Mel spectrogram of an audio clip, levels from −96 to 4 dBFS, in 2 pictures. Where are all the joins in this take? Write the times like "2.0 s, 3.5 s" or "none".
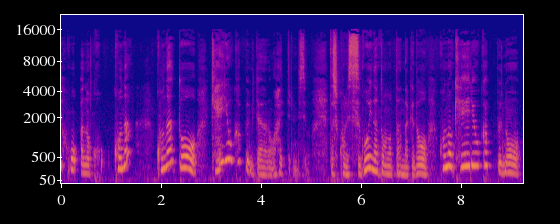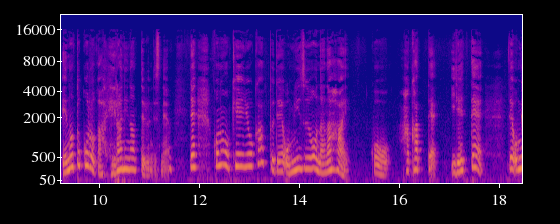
none

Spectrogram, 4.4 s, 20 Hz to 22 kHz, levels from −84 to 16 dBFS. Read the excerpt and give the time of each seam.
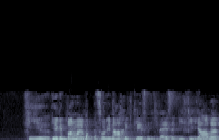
1.0 s

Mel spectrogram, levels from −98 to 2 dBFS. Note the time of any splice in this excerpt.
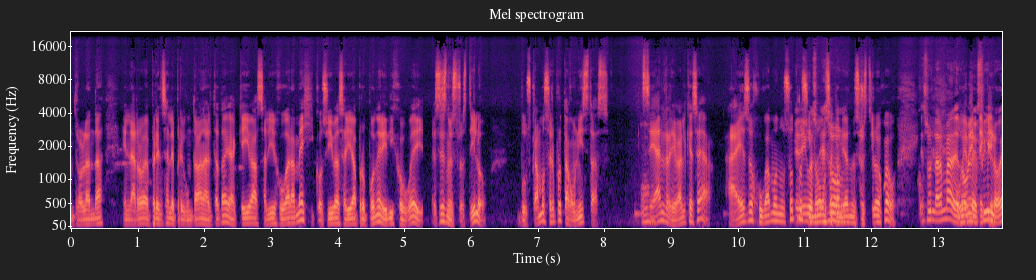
5.3 s, 12.7 s

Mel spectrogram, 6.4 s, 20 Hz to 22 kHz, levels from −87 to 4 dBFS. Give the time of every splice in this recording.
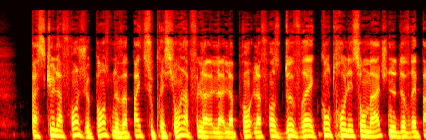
none

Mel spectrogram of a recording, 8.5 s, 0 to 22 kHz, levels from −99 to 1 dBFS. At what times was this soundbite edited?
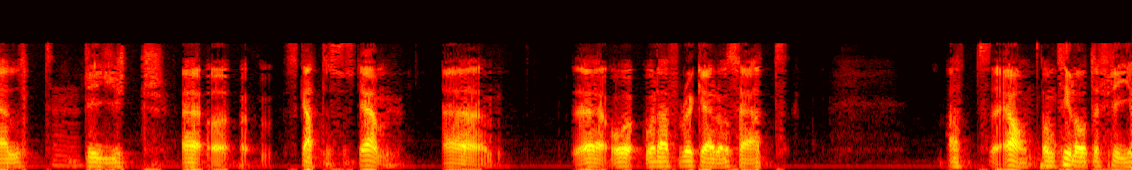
none

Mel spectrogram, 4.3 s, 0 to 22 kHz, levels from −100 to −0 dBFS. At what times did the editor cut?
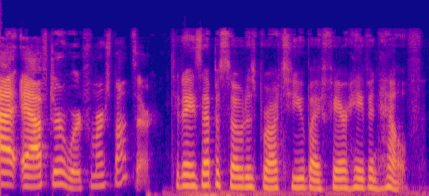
1.6 s

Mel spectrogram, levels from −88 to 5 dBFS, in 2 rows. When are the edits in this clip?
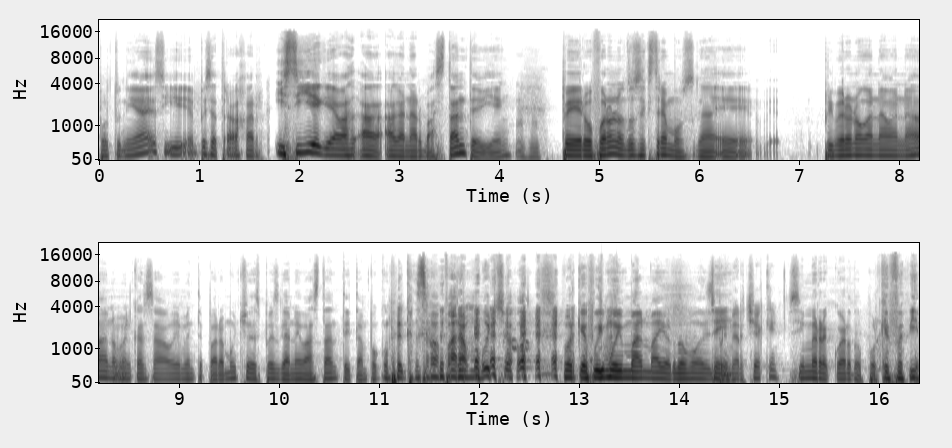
1.7 s, 14.3 s

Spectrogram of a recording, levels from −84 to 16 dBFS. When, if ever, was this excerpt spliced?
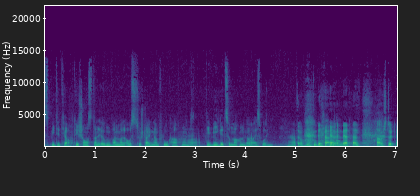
5.0 s

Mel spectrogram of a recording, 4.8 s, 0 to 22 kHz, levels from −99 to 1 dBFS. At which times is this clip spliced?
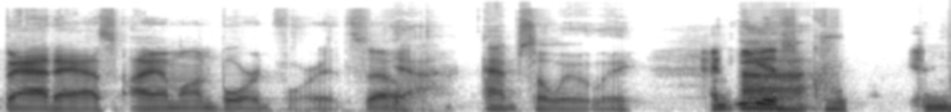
none

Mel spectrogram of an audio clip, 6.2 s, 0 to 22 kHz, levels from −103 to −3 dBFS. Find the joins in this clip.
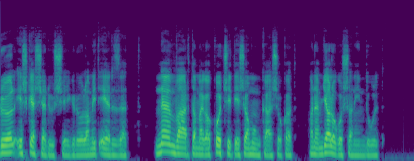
2.1 s

